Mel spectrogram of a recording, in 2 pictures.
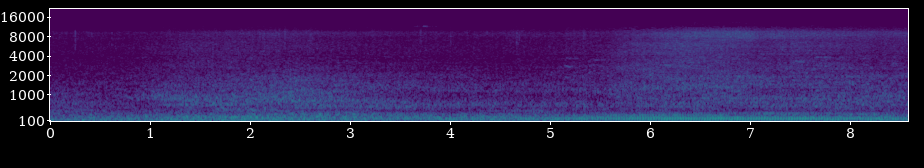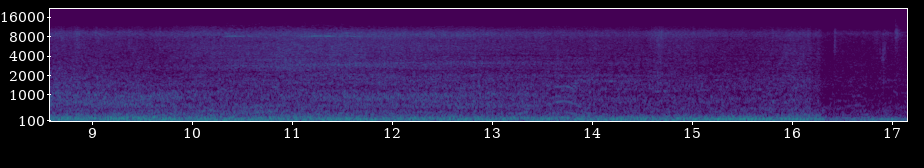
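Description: A motor vehicle's engine hum that swells to its loudest about six to eight seconds in and then eases off, as of a vehicle passing by.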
